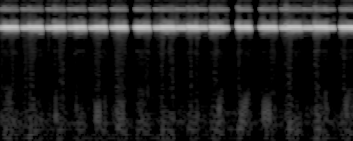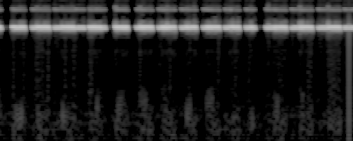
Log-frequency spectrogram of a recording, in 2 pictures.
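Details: High, rasping chirps from two crickets, quick bursts at about four per second with an irregular, overlapping rhythm as the calls interleave; clean background with no other noise.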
